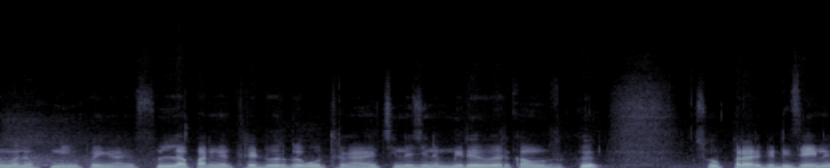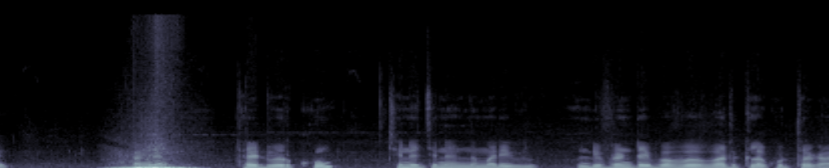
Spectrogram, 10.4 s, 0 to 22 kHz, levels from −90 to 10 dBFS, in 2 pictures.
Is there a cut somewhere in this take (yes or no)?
yes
